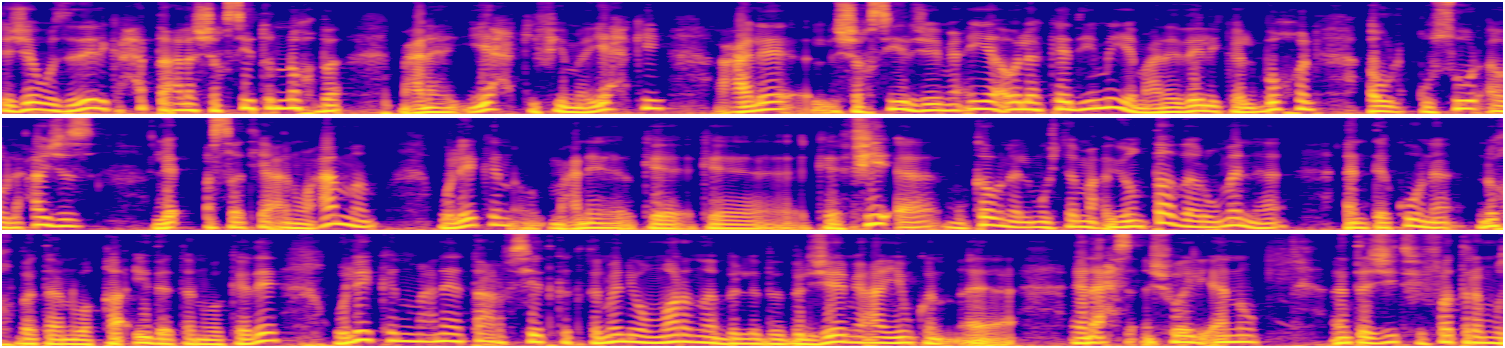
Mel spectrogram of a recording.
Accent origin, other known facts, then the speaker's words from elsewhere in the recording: Tunisia; معنى إحنا التوانسة معنا أهلية داكورد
